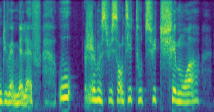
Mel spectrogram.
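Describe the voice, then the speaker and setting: The sound is dry and close with no echo. The speaker is a woman. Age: 80s+. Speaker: retired journalist and local politician. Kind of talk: casual chat.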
